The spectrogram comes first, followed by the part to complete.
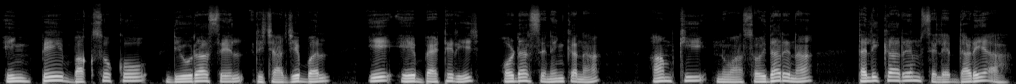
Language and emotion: Santali, neutral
